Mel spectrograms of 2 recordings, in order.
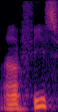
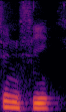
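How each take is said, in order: First: "Un fils" softly, nasal "un" and "feess"; article contrast. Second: "une fille" softly, "ün fee" without an S; article contrast. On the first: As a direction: contrast "Un fils" with rising tune, S sounded. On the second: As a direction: contrast "une fille" with falling tune, long ee. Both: Shown as a demonstration. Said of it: "cuidado con el artículo".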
